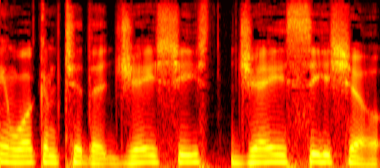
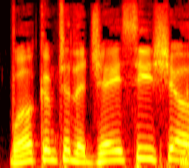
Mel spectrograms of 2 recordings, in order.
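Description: First: It is said flatly, with little energy. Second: It is said with more energy.

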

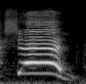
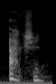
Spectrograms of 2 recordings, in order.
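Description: First: It is said with passion and energy. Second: It is said flatly, without passion.

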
